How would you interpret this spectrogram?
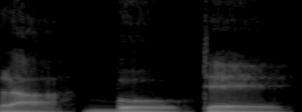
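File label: "rabote", concatenated syllables; Affixing experiment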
